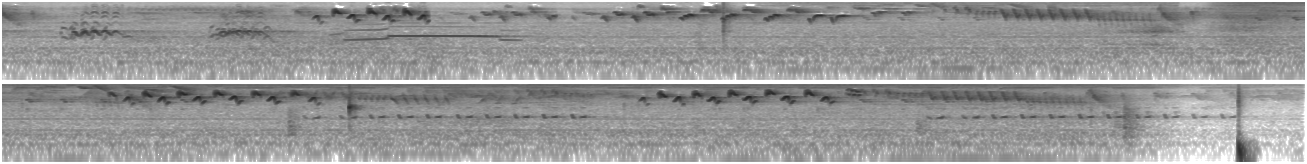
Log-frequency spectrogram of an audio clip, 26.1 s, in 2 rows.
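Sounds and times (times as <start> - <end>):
birds singing: 0.0 - 26.0
sharp click: 25.4 - 25.6.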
